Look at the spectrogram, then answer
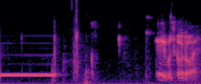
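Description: A telephone call is being placed to a friend: a steady dial tone sounds close for under a second, then faint line clicks and tones follow, ending in a louder burst of voice down the phone line.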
